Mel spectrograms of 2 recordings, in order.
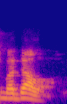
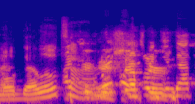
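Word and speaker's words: Modelo: This is Mello. You gota say it right. Modello that I can.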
